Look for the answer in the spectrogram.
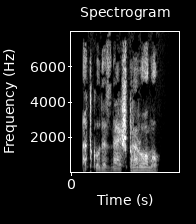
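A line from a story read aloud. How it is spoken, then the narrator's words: Hoarse question. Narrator (Russian): спросил он хрипло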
